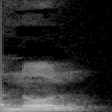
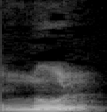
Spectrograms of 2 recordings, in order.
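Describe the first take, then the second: First: "nul" said as nol, with an open o; the mistaken "nul" rhymed with bol; wrong pronunciation. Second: "nul" said with a clear rounded u; the corrected "nul", lips pushed forward on u; right pronunciation. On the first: Correcting a transcription, says the wrong nol. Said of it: "c'est nul". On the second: Correcting a transcription, says the right nul. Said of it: "C'est pas nul". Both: Shown as a demonstration.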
